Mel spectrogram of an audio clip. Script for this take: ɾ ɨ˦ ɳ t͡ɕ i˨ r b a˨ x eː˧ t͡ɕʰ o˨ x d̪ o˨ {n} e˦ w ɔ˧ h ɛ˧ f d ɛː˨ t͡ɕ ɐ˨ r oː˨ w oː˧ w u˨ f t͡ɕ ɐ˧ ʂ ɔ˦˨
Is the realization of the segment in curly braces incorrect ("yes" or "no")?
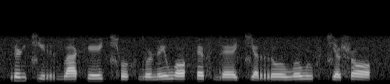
yes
